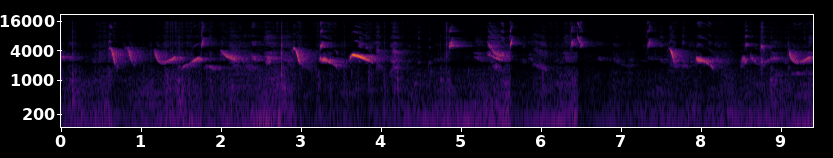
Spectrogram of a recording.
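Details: Caged mutation green-winged saltator from a breeder in São Paulo state, singing in the fibra and velocidade style: loud, rapid whistled phrases of sliding, down-slurred notes repeated in quick bursts with brief pauses between.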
